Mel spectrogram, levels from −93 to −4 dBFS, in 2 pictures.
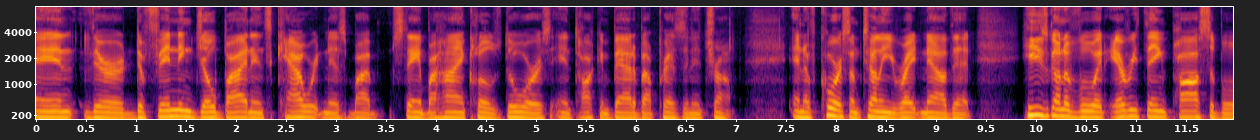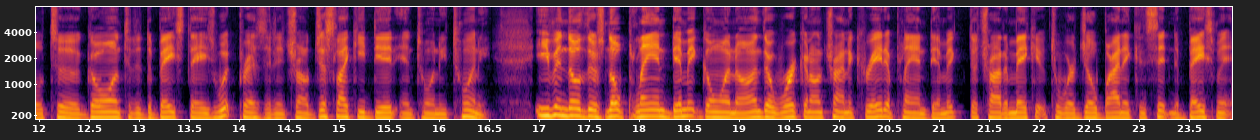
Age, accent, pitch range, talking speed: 50-69, American, 130-165 Hz, 195 wpm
